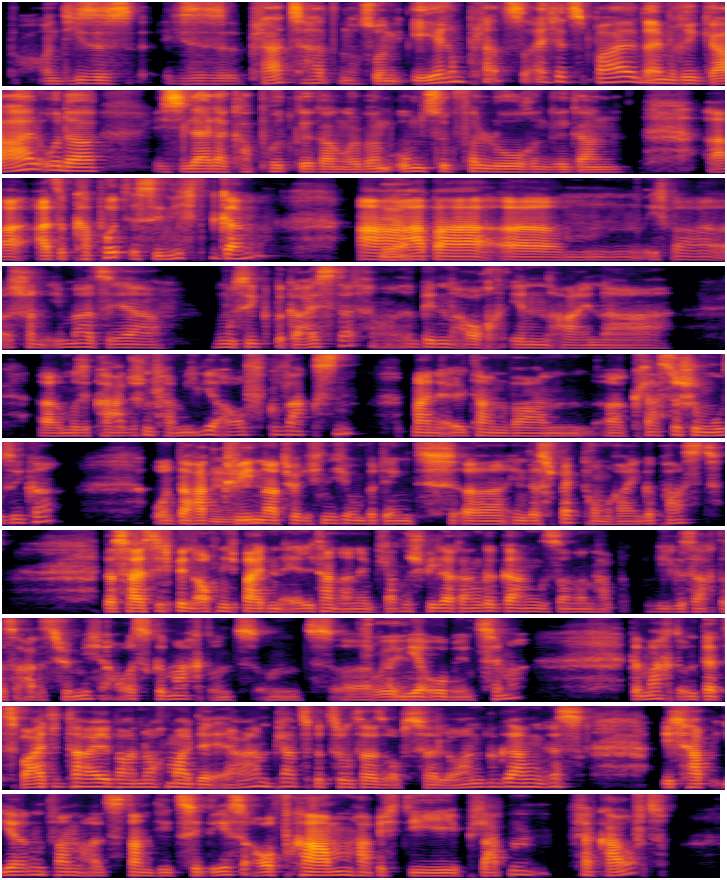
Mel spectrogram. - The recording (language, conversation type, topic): German, podcast, Hast du Erinnerungen an das erste Album, das du dir gekauft hast?
- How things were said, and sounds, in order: drawn out: "aber"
